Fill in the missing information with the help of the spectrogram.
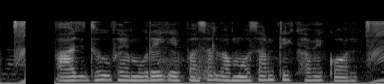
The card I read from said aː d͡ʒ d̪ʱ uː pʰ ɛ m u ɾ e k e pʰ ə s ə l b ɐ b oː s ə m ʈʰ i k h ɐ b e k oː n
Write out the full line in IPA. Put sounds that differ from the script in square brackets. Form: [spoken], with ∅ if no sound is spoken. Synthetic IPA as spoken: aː d͡ʒ d̪ʱ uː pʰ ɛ m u ɾ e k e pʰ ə s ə l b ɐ [m] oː s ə m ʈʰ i k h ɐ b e k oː n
